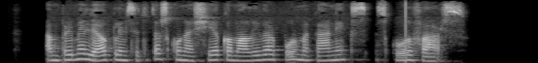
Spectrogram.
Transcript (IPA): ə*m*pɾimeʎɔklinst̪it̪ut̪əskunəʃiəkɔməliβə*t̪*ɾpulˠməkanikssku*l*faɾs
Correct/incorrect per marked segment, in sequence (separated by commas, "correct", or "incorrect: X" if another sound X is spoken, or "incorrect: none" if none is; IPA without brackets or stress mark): correct, incorrect: none, correct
